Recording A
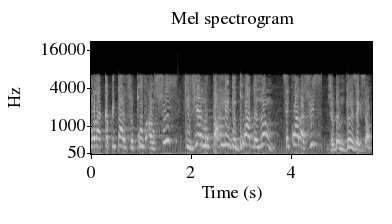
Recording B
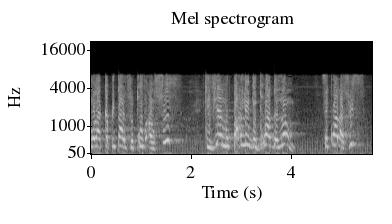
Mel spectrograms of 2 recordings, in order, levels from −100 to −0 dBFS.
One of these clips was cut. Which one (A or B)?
A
